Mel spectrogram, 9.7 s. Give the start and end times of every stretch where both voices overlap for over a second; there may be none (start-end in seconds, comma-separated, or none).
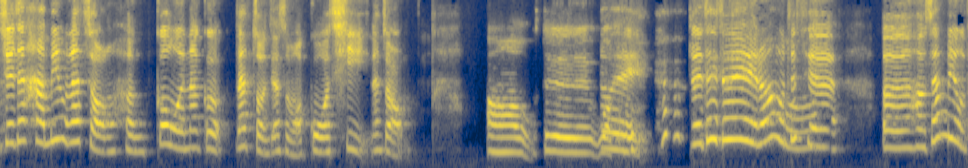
none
